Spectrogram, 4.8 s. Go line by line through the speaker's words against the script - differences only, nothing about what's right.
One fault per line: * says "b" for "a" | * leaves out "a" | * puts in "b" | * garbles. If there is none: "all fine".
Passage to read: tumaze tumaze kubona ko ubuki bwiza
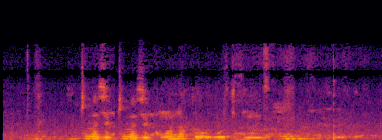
all fine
